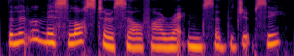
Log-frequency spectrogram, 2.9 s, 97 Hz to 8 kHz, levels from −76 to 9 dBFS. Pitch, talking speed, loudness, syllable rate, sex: 240 Hz, 205 wpm, -18 LUFS, 5.2 syllables/s, female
